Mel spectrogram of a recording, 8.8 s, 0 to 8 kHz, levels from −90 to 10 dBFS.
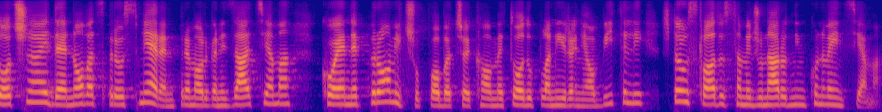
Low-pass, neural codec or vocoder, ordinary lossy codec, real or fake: none; codec, 16 kHz, about 1 kbps, DyCAST, with the encoder's durations; none; fake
